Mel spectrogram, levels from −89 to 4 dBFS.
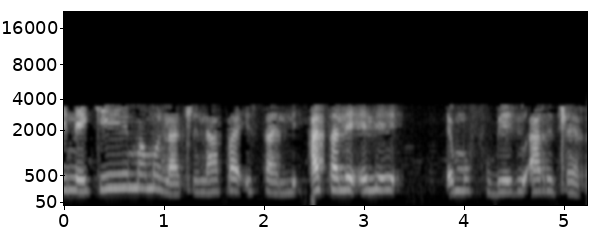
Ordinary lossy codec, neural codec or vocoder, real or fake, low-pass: MP3, 16 kbps; none; real; 3.6 kHz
